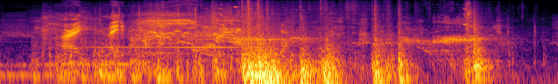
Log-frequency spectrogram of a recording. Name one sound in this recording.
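Loud thuds and crashes ring out in a scuffle.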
